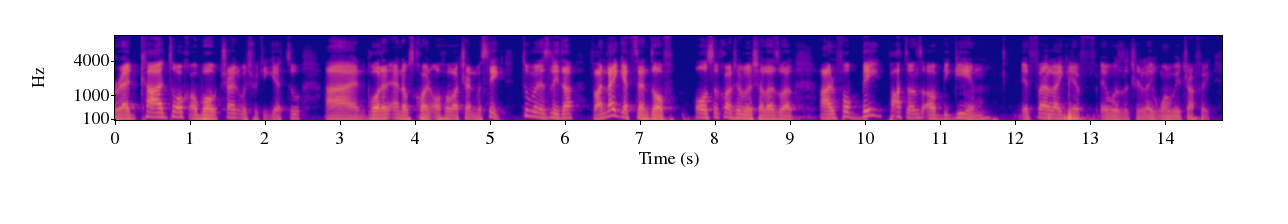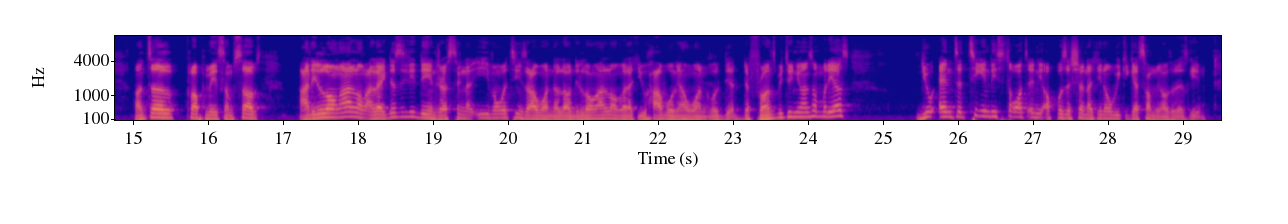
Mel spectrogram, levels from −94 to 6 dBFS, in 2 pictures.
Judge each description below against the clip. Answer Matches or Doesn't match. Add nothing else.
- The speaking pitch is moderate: Doesn't match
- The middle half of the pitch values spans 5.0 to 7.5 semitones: Matches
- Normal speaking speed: Doesn't match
